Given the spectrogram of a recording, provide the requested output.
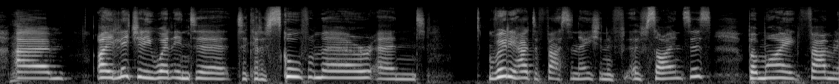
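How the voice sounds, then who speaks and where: With a London accent and a high pitch, a woman speaks at a moderate pace with ordinary pitch variation, captured in a very clean recording with a silent background. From London, England. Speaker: tech company CEO and founder. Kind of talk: podcast interview. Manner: casual, conversational.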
